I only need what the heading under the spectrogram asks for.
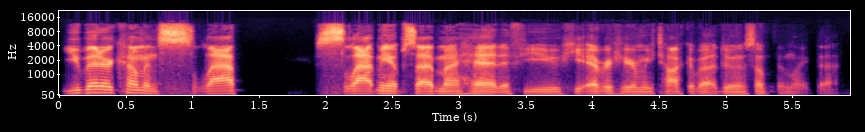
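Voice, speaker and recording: A man's voice: lowish voice, fairly even intonation, normal speed, no room sound. A man hosting a podcast in casual chat, telling stories in an easygoing, slangy way. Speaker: podcast host.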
